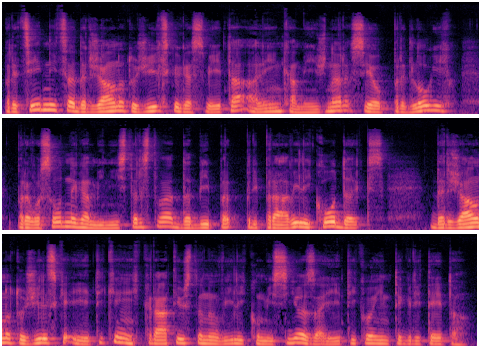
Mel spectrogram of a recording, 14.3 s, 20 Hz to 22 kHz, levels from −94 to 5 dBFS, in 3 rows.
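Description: No technical faults can be heard anywhere in this recording.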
